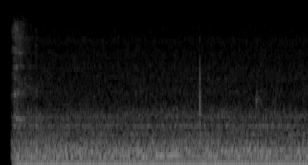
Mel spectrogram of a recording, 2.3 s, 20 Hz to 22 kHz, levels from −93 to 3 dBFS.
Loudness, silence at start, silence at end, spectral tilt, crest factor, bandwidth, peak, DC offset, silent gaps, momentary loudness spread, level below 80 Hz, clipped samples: -52 LUFS; 0.1 s; 0 s; -6.5 dB/octave; 10 dB; 16 kHz; -40 dBFS; under 0.1%; none; 1 LU; -54 dBFS; under 0.1%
